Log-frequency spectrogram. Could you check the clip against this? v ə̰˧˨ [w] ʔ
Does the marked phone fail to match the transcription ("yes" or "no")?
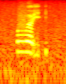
yes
